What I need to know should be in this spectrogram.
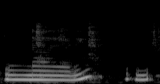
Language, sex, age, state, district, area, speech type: Telugu, female, 30-45, Telangana, Jagtial, rural, spontaneous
